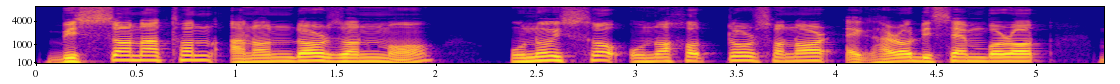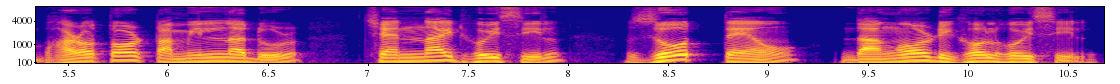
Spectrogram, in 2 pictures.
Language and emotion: Assamese, neutral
